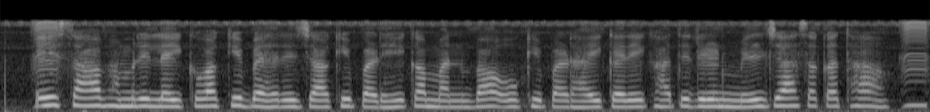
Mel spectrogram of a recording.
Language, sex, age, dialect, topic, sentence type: Bhojpuri, female, <18, Western, banking, question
